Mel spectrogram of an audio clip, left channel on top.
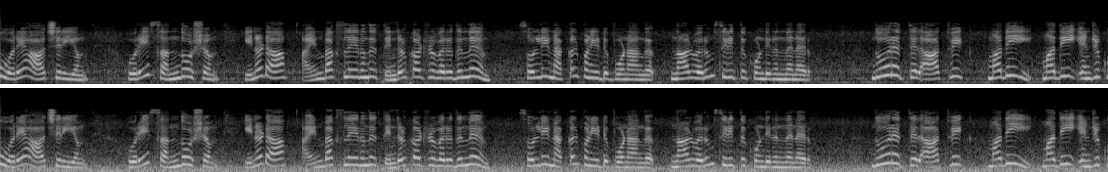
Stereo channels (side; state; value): right; noise; rumble, 7 dB below the sound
